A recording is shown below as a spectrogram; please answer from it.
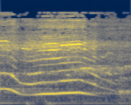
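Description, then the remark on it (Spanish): A single drawn-out, high-pitched whine, like a dog whimpering to be let out, that dips at the start and holds steady before fading, with no talking. It is a sound effect called "perro que no le sacan", played by pressing a button on a device. “Es, es, es, es, perro que no le sacan, se llama. perro que no le sacan.”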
